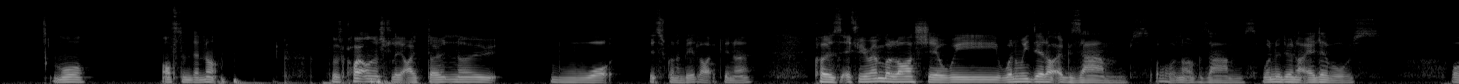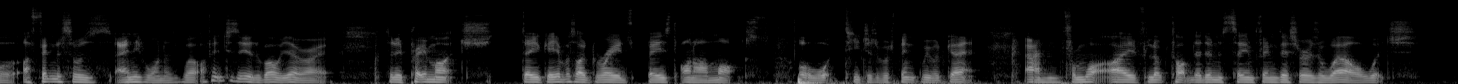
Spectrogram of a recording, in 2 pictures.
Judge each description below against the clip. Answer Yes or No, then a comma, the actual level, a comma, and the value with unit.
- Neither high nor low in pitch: No, low, 105 Hz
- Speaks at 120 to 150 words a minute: No, average, 190 wpm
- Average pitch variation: No, narrow, 1.9 semitones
